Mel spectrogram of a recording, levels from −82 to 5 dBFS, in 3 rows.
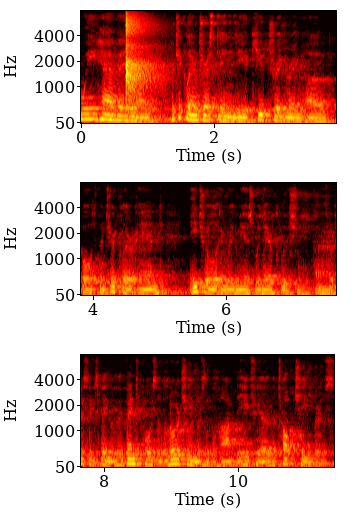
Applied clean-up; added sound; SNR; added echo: none; Clapping; -2 dB; reverberation time 1.5 s.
